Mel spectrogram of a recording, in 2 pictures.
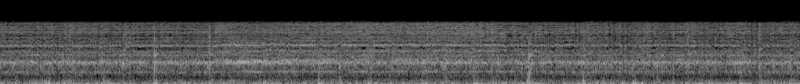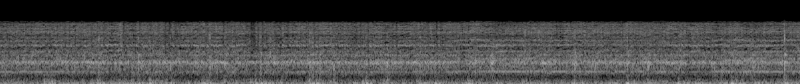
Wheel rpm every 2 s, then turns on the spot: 150, 150, 160, 160, 160, 150, 160, 160.
none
